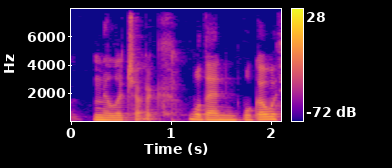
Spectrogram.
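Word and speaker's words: Miličević: And then the third girl in the bar, I believe it's, I'm gonna try this, Ivana Milicevic. No, it's I would say it's Milicevic.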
